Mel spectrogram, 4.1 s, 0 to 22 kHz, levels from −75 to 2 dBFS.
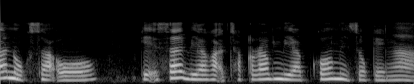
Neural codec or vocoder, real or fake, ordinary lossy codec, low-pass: none; real; none; 7.2 kHz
